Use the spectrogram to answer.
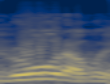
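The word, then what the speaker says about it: rho: 그리고 읽을 땐 row라고 읽죠. 그쵸?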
